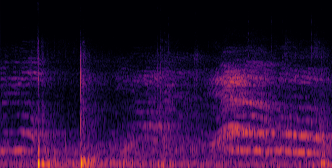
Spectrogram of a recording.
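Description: A soccer ball being kicked: two sharp thumps about half a second apart. Voices shouting follow near the end.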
